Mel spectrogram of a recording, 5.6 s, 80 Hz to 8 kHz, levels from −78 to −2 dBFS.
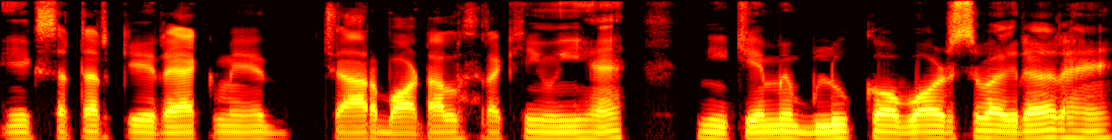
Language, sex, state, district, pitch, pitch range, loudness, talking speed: Hindi, male, Jharkhand, Garhwa, 100 Hz, 100-105 Hz, -18 LUFS, 170 wpm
